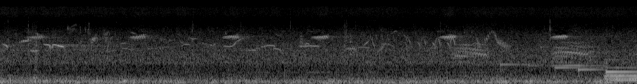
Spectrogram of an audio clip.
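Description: Songbirds chirping and whistling repeatedly over a steady low rumble. Music comes in about five seconds in, a few stepping notes and then a sustained chord.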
